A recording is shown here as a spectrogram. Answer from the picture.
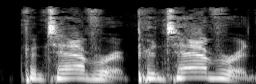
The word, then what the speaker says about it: Pentaverate: The Pentaverate. I'm not sure how to say it. – Pentaverate, that's it.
